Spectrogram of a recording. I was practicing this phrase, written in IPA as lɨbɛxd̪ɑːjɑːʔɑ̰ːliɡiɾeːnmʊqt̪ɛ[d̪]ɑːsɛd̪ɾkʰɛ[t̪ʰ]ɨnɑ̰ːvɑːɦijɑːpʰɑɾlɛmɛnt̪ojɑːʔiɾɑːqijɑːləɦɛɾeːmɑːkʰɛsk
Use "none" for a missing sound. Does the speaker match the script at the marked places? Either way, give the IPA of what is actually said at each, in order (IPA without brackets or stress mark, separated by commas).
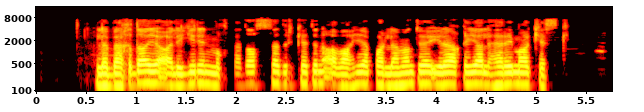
d̪, t̪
